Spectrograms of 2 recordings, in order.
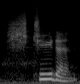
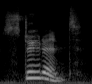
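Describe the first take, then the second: First: A blended ch sound follows the s. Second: A separate t and y sound follows the s.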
